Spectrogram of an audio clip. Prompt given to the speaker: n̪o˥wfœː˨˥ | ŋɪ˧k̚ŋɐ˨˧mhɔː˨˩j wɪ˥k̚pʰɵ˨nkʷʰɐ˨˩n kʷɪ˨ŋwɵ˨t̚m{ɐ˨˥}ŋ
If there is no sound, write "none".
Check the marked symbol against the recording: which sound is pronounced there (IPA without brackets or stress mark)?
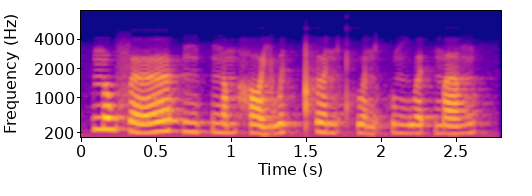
ɐ˨˥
